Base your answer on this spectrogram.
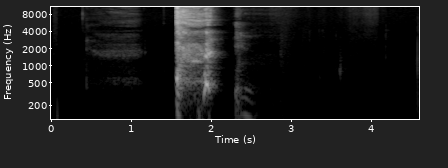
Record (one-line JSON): {"cough_length": "4.6 s", "cough_amplitude": 12466, "cough_signal_mean_std_ratio": 0.21, "survey_phase": "beta (2021-08-13 to 2022-03-07)", "age": "45-64", "gender": "Female", "wearing_mask": "No", "symptom_cough_any": true, "symptom_runny_or_blocked_nose": true, "symptom_abdominal_pain": true, "symptom_fatigue": true, "symptom_headache": true, "symptom_change_to_sense_of_smell_or_taste": true, "symptom_loss_of_taste": true, "symptom_onset": "5 days", "smoker_status": "Never smoked", "respiratory_condition_asthma": false, "respiratory_condition_other": false, "recruitment_source": "Test and Trace", "submission_delay": "1 day", "covid_test_result": "Positive", "covid_test_method": "RT-qPCR", "covid_ct_value": 19.2, "covid_ct_gene": "ORF1ab gene", "covid_ct_mean": 19.7, "covid_viral_load": "340000 copies/ml", "covid_viral_load_category": "Low viral load (10K-1M copies/ml)"}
